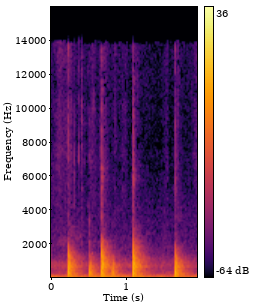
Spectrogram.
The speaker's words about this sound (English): Knock on wood.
